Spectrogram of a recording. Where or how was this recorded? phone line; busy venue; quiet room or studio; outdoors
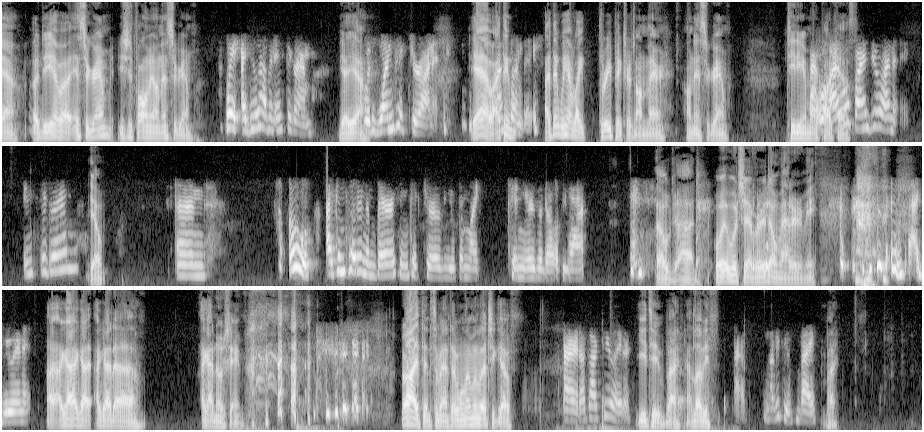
phone line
